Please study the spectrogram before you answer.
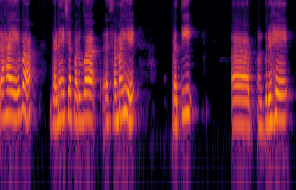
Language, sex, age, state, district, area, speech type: Sanskrit, female, 30-45, Karnataka, Uttara Kannada, urban, spontaneous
